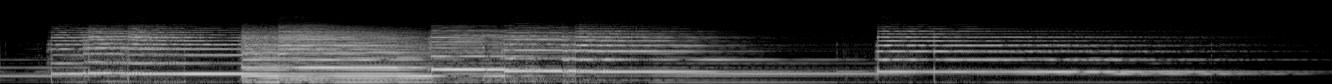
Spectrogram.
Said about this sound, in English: And to top it all off, in the second half of the song here, the electric guitar gains some distortion to give it some more power.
